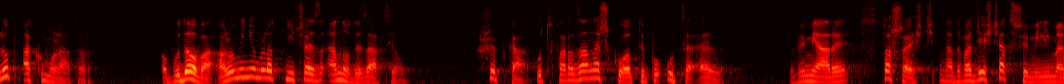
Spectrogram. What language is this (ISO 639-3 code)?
pol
